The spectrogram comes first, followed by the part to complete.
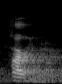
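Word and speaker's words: Pádraig: Now the internet says Parwick, but if we're going to say Patrick, we're going to go with the U.S. pronunciation, but the Irish pronunciation is Parwick.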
